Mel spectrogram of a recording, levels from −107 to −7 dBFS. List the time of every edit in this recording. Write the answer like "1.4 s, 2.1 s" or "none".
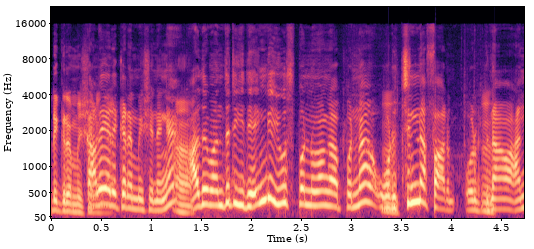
none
